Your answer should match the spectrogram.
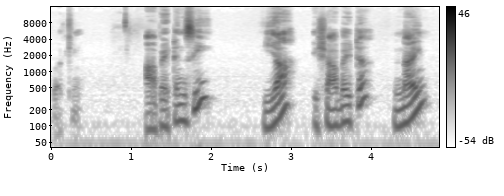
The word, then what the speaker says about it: arbeiten: Arbeiten Sie? When I am saying arbeiten, observe, the R letter is very faintly pronounced.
